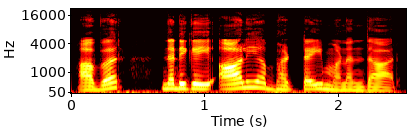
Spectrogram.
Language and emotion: Tamil, neutral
